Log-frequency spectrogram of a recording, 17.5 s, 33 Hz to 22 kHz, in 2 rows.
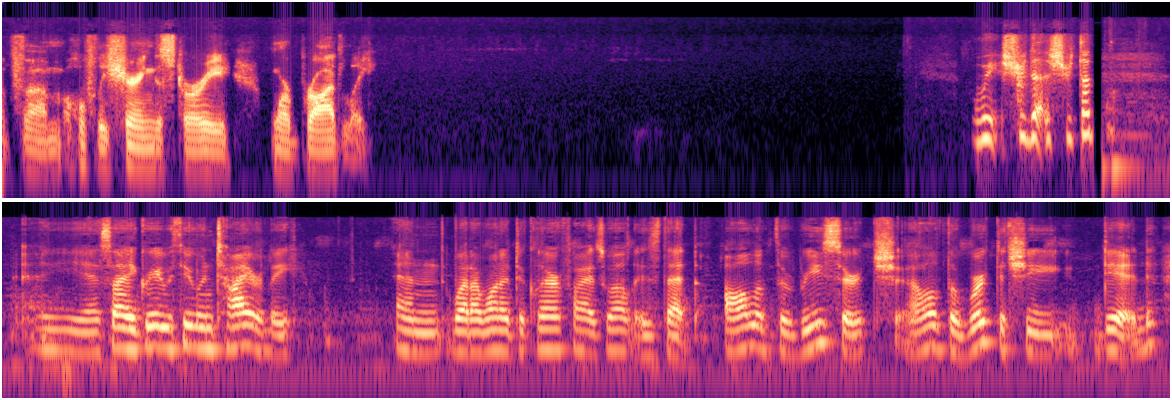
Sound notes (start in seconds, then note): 12.2 speaking French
